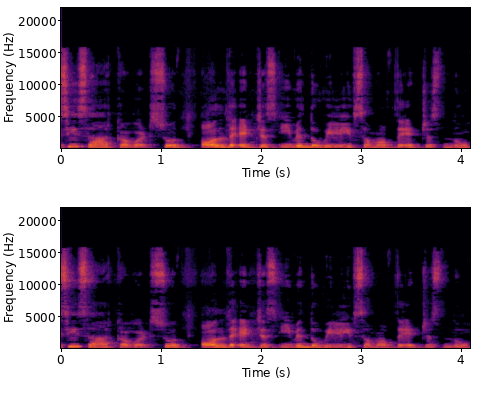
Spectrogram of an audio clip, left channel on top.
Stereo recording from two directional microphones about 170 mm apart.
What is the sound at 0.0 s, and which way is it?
Speech, 25° left (ahead or behind).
